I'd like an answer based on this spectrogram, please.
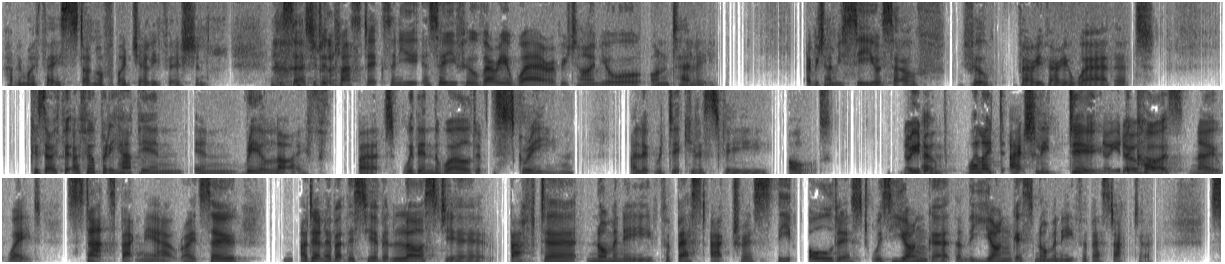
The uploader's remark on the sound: Today's podcast was recorded live at the Gilded Balloon from the Edinburgh Festival.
